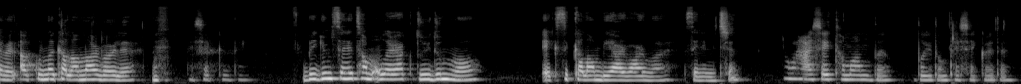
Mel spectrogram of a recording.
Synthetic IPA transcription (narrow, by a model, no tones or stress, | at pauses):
evɛt̪ʰaklˠɯnd̪akʰalˠanlˠaɾbø̞jlʲɛt̪ʰeʃɛcʰːyɾed̪eɾm | biɟynse̞nit̪ʰamo̞lˠaɾakd̪ujd̪umːʊ | ɛcsicʰːalˠanbijæɾvaɾmɯse̞ninit͡ʃʰin | amɦæɾʃejt̪ʰamamd̪ˠɯd̪ujd̪umt̪ʰeʃɛcːyɾed̪eɾm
